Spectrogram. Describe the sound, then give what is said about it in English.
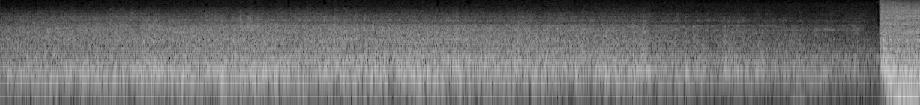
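A train heads across a lifeless landscape, a steady, broad rumble of rolling wheels that slowly eases down in loudness. “His train grows smaller as it heads across the lifeless landscape.”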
